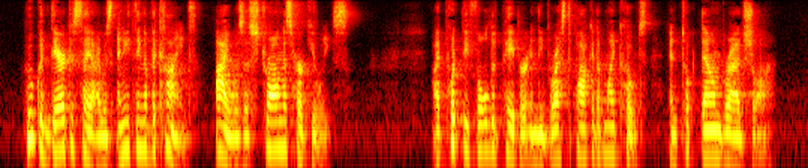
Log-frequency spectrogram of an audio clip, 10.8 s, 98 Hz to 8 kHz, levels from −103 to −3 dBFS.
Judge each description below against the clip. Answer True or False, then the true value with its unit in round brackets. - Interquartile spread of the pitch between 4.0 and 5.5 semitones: True (4.3 semitones)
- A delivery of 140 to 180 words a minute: False (190 wpm)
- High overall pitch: False (155 Hz)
